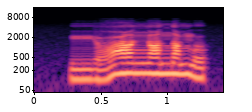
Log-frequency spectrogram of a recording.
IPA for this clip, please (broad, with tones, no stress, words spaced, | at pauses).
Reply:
yː˨ ʕɑ˦ŋɑ˦nɑ˦mo˧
